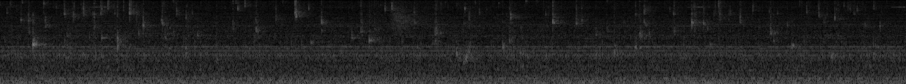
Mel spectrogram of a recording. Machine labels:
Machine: pump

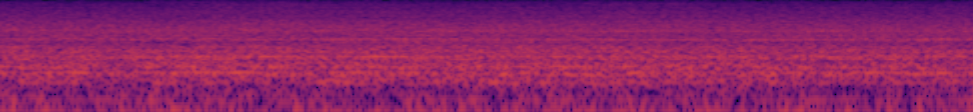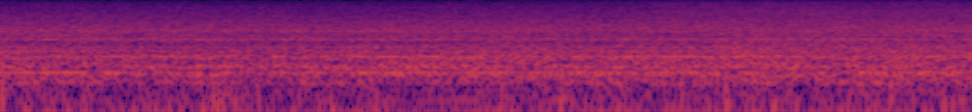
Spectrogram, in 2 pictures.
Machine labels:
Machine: fan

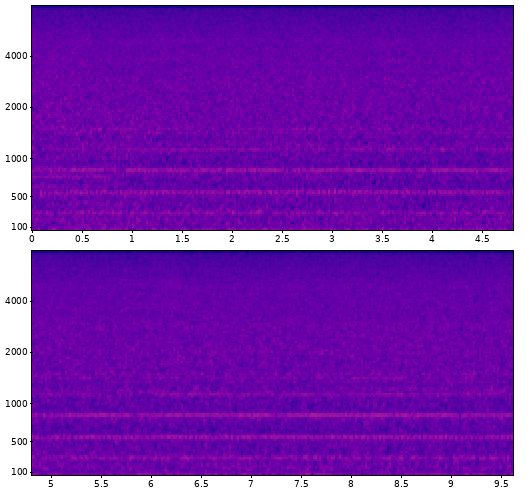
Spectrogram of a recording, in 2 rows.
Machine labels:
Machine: fan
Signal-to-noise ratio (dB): -6 dB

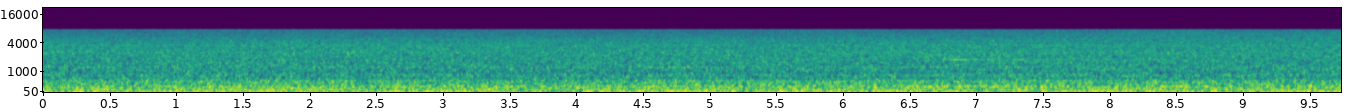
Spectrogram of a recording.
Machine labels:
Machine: pump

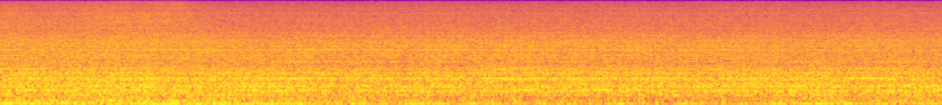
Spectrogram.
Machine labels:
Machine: fan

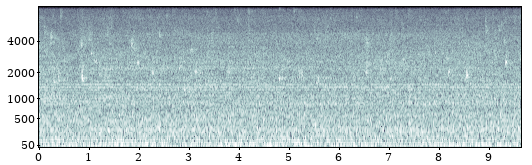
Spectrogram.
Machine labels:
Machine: pump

